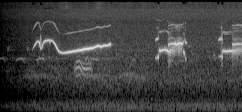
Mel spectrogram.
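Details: European starling giving a long slurred whistle that dips and then slowly rises, followed by two shorter bright warbled whistles, over a low background rumble.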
